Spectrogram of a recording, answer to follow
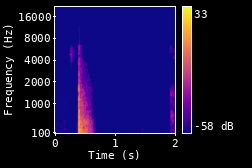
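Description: A single sharp knock about half a second in, a stylus striking the tablet screen while writing, then near silence.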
